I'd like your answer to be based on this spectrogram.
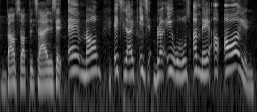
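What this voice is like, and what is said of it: Awful put-on English accent. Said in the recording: “Is that your English accent? Yeah. That is awful. ... It's also my Irish accent, which is even worse.”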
